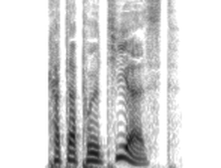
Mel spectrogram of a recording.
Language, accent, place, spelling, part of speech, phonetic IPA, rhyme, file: German, Germany, Berlin, katapultierst, verb, [katapʊlˈtiːɐ̯st], -iːɐ̯st, De-katapultierst.ogg
- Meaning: second-person singular present of katapultieren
